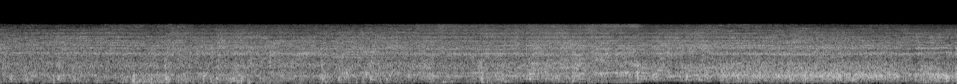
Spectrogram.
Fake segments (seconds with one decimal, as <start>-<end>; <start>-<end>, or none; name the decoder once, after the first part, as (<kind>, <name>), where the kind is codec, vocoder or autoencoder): 1.8-3.2 (codec, SNAC); 4.2-7.2; 9.0-9.6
